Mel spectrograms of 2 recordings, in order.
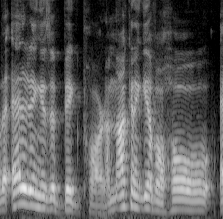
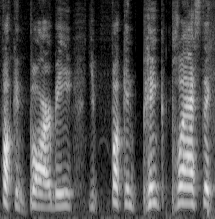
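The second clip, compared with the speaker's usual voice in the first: loud, high-pitched furious outburst; exasperated gamer blowing up; angry rant; 7 semitones higher, 6 dB louder than usual. Acted. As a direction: spit out the insults at a raised pitch. Recording an angry scripted rant at game.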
